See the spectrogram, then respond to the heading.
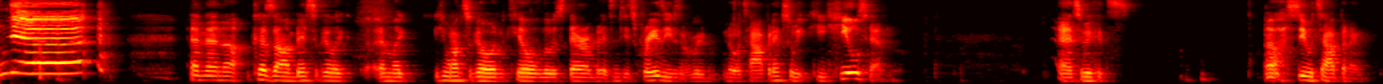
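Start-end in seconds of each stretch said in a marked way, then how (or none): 0.0-0.8 high, loud anguished scream. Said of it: "And then he's like".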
